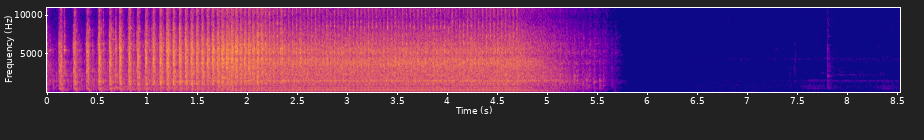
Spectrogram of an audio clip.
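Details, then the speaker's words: Yard Machines 20" P510 push mower with Powermore engine, sold as non-running, starts after three primes into a hard, fast knock near four beats a second, then dies; sounds like rod knock, oil smell, cause unconfirmed. "why that sound like a rod knock well this is going to be very shortlived"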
